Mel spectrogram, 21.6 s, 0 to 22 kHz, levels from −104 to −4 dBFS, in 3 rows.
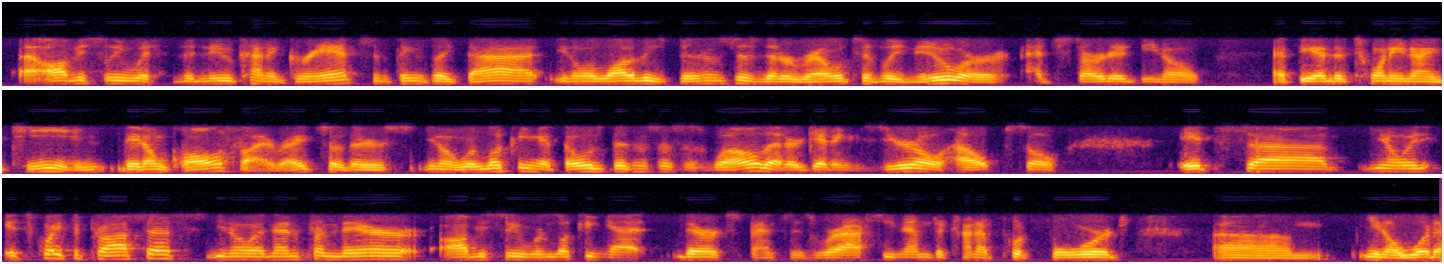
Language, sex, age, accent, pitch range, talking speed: English, male, 30-49, American, 120-145 Hz, 235 wpm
